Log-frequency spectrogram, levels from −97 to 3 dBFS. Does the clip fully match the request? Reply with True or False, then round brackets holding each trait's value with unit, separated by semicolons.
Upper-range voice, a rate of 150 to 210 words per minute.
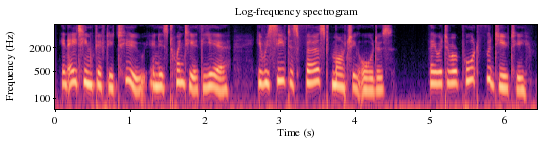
True (215 Hz; 185 wpm)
